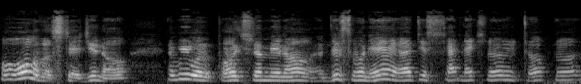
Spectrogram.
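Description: A man with an American accent, high pitch, ordinary pitch variation, and a fairly quick pace. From New York. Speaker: war veteran. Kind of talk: oral history interview. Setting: in person at a museum. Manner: halting. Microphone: camera far.

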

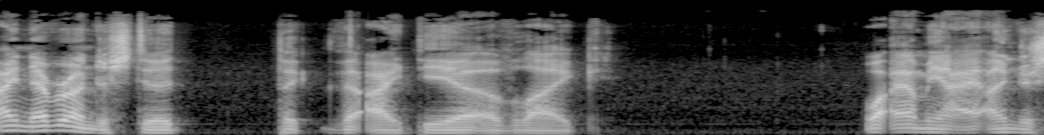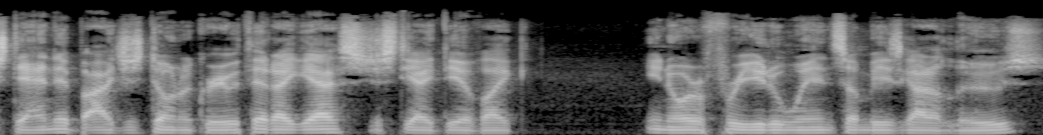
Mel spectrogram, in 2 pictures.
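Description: A man with a very deep, low pitch talks at a fairly quick pace with long, frequent pauses against a quiet background. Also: ordinary pitch variation. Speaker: podcast host. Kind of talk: casual chat. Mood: relaxed, reflective. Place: home room. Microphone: studio mic.

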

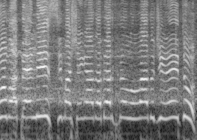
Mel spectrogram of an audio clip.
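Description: There is a light hum of noise behind the speaker. The voice belongs to a man. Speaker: match narrator. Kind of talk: live sports commentary, play-by-play narration. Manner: excitable, building to goal call.

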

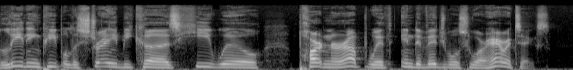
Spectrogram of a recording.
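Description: A man speaks at a moderate pace with a high pitch and ordinary pitch variation. The background is quiet and the sound is dry with no echo. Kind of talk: critical commentary video. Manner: earnest, preacherly. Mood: critical, confrontational. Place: home room. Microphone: studio mic.

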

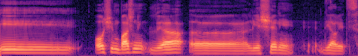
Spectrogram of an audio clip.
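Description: In a Spanish accent, a man with a medium-pitched voice and a dark, mellow tone talks at a very slow pace with fairly even intonation against a quiet background. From Cuba. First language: Spanish (speaking Russian). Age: 40s. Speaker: ambassador; interviewee. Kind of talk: interview; interview answer. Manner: halting, many hesitations. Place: office. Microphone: lapel.

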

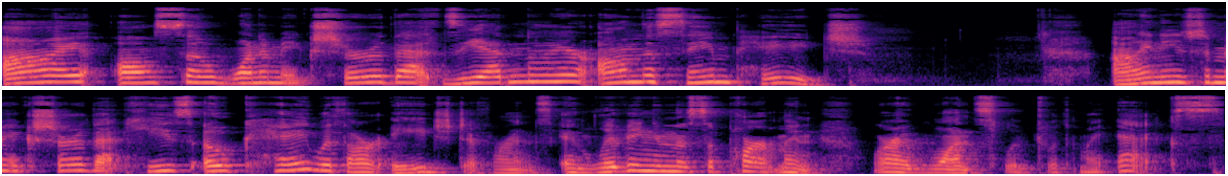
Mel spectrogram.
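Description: High-pitched woman's voice with lively intonation, moderate pace and a quiet background. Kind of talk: confessional to camera. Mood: anxious, dramatic, controlling. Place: home room. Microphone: phone near.

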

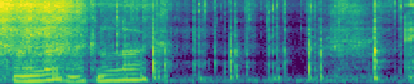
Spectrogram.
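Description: Over noticeable background noise, a soft-spoken man talks in a relaxed tone. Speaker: ASMR creator. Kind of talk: ASMR roleplay. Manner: relaxed, casual. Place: home room.

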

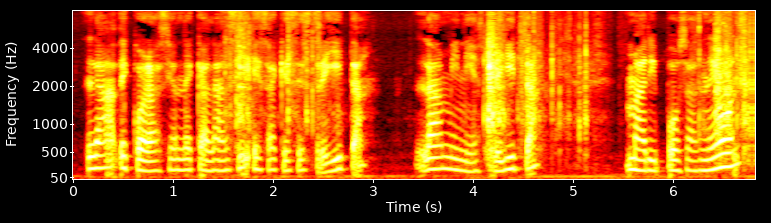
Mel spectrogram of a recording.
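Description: Against loud background noise in a dry sound with no echo, a woman talks fairly slowly with ordinary pitch variation. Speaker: nail supply shop owner; shop seller showing stock. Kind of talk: product showcase video; casual product showcase. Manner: casual, filler-heavy. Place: shop. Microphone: phone near.

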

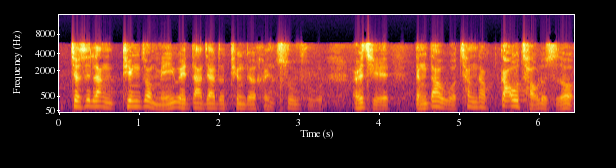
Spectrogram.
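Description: Against light background noise, a man speaks at a moderate pace with lively intonation. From Taiwan. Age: 60s. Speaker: singer. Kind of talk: interview answer. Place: hall. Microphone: handheld.

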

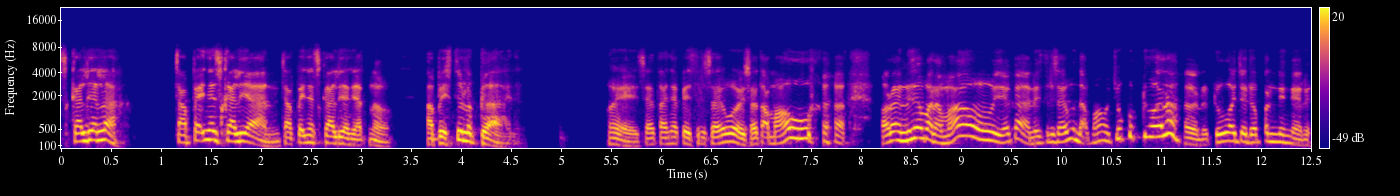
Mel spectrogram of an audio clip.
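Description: Over a quiet background, a man with a high pitch talks at a fairly quick pace, his voice making very wide pitch swings in a dry sound with no echo. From Indonesia. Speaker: university lecturer. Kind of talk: guest lecture over video call. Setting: video call. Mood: warm, jovial. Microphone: video call.

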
